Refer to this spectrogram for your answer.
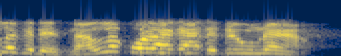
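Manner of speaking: high-pitched, comic, scolding voice. Acting out God speaking to someone at the judgment: Eddie Murphy voice. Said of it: "In almost like an Eddie Murphy voice".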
